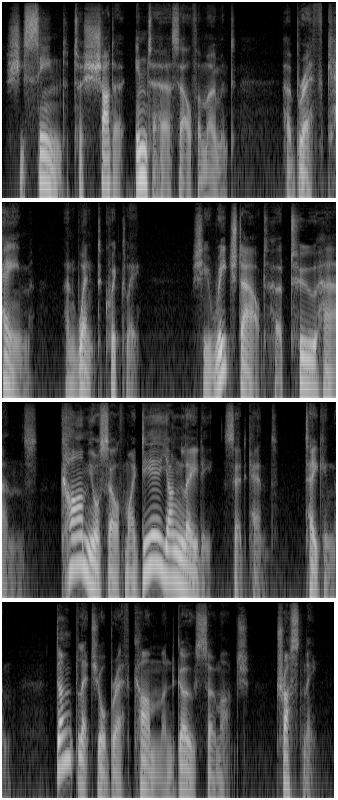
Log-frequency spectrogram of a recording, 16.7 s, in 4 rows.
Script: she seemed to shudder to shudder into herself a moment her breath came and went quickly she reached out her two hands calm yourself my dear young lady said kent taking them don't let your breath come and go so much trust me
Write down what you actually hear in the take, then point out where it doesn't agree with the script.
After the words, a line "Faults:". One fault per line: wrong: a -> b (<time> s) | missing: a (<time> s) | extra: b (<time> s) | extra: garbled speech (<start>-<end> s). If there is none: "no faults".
she seemed to shudder into herself a moment her breath came and went quickly she reached out her two hands calm yourself my dear young lady said kent taking them don't let your breath come and go so much trust me
Faults:
missing: to shudder (1.5 s)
